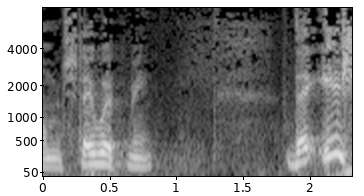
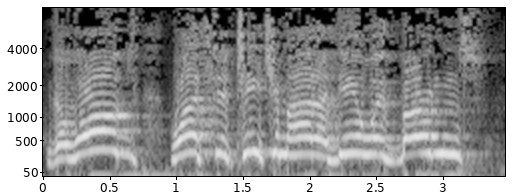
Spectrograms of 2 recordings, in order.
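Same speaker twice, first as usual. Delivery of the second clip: full-force preaching; 10 semitones higher than usual. Acted. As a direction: proclaim it to the rafters.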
